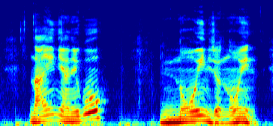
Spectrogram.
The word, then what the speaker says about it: neun: 9이 아니고 neun이죠. neun. 에하고 우가 붙으면 에하고 우가 있으면 이 이중모음은 오이라고 읽는다. 오이.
